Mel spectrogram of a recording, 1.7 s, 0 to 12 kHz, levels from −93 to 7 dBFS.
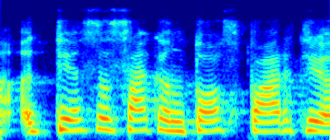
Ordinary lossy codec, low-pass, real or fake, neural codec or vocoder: Opus, 32 kbps; 7.2 kHz; real; none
